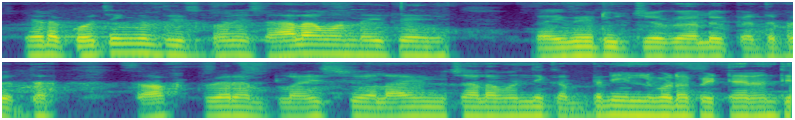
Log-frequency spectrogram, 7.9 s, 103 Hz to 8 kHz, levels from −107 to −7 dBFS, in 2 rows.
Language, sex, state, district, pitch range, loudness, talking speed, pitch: Telugu, male, Telangana, Karimnagar, 120-135 Hz, -21 LUFS, 150 wpm, 125 Hz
